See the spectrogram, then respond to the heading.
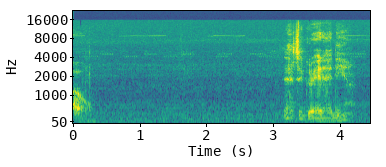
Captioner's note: crickets chirping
